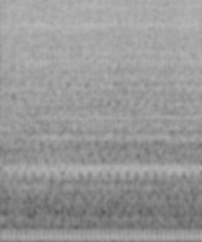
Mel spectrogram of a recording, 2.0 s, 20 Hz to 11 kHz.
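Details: 2.5L hybrid Bug-eye Subaru WRX with 1000cc injectors, Dom.3.0, catless up/down pipes: idle sits high with a lumpy, pulsing low beat that never settles; rough running, cause not yet pinned down.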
